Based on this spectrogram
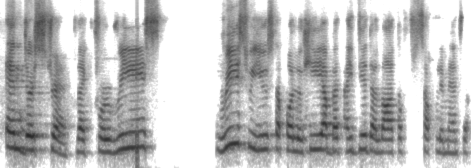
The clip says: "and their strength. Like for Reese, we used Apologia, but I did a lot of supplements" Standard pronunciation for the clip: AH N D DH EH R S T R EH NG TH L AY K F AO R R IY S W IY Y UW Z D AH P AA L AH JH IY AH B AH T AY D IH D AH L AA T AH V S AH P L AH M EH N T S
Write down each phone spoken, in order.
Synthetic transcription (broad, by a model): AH N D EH R S T R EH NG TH L AY K F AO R R IY S W IY Y UW S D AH P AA L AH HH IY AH B AH T AY D IH D AH L AA T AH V S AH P L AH M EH N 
